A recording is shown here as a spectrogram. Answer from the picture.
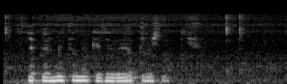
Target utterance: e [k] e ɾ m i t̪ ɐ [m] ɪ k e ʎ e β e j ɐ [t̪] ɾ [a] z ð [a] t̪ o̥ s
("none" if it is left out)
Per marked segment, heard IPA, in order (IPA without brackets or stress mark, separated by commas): p, m, t̪, e, a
